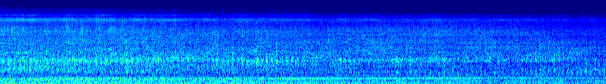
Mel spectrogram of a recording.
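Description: Heritage railway train drawing away: a steady locomotive hum that rises slightly in pitch and slowly fades as the train recedes, with no distinct exhaust beats.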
